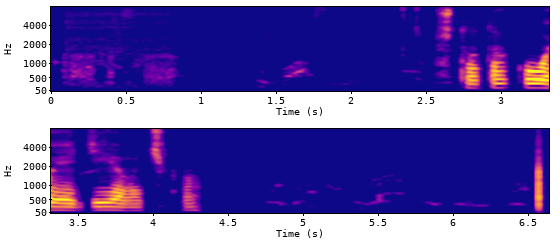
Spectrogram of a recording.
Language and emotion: Russian, neutral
